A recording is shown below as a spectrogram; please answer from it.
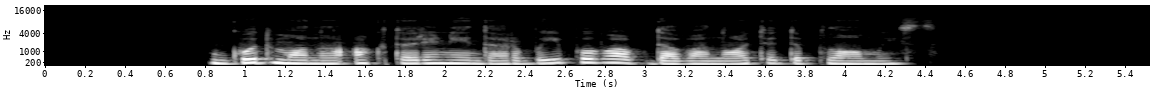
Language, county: Lithuanian, Klaipėda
